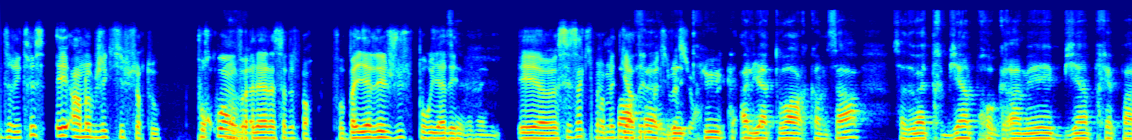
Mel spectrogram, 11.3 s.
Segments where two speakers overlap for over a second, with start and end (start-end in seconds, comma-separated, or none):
5.8-7.0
